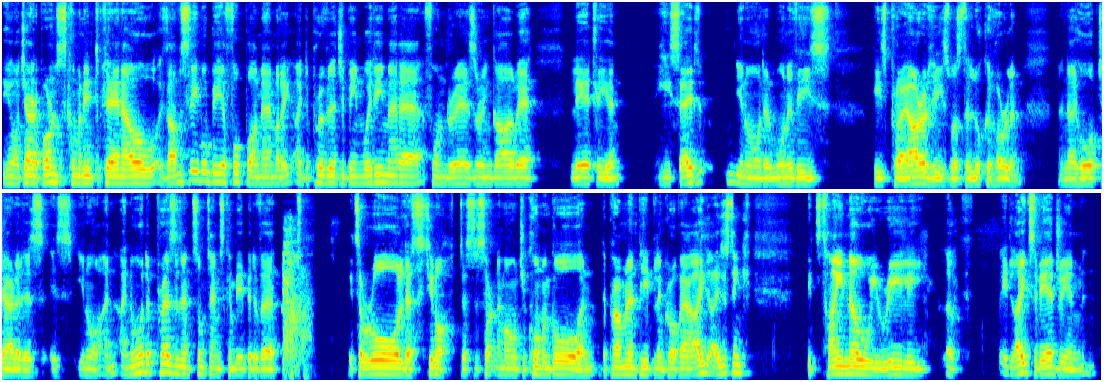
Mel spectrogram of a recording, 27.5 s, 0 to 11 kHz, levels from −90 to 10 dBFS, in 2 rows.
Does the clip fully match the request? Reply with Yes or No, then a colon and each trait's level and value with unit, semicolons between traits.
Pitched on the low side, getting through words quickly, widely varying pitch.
No: low, 115 Hz; fast, 225 wpm; average, 2.7 semitones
